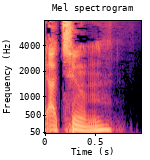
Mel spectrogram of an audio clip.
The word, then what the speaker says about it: Atum: Well, the correct pronunciation, which I'm not from Egypt, I believe is Atum.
